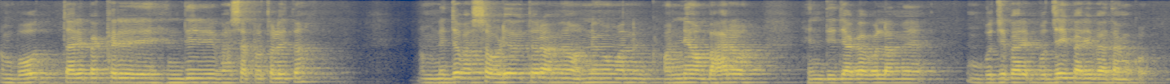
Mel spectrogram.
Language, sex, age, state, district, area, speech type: Odia, male, 18-30, Odisha, Rayagada, urban, spontaneous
